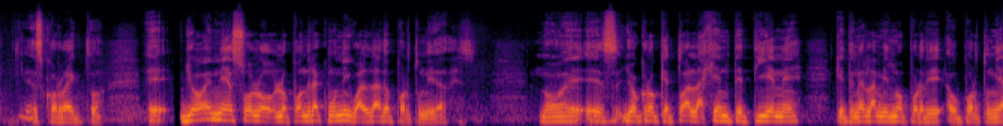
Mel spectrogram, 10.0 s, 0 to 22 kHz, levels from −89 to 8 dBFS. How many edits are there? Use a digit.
1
